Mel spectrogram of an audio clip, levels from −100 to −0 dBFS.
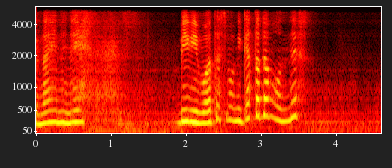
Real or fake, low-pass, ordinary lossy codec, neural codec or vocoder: fake; 5.4 kHz; none; codec, 16 kHz, 0.3 kbps, FocalCodec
